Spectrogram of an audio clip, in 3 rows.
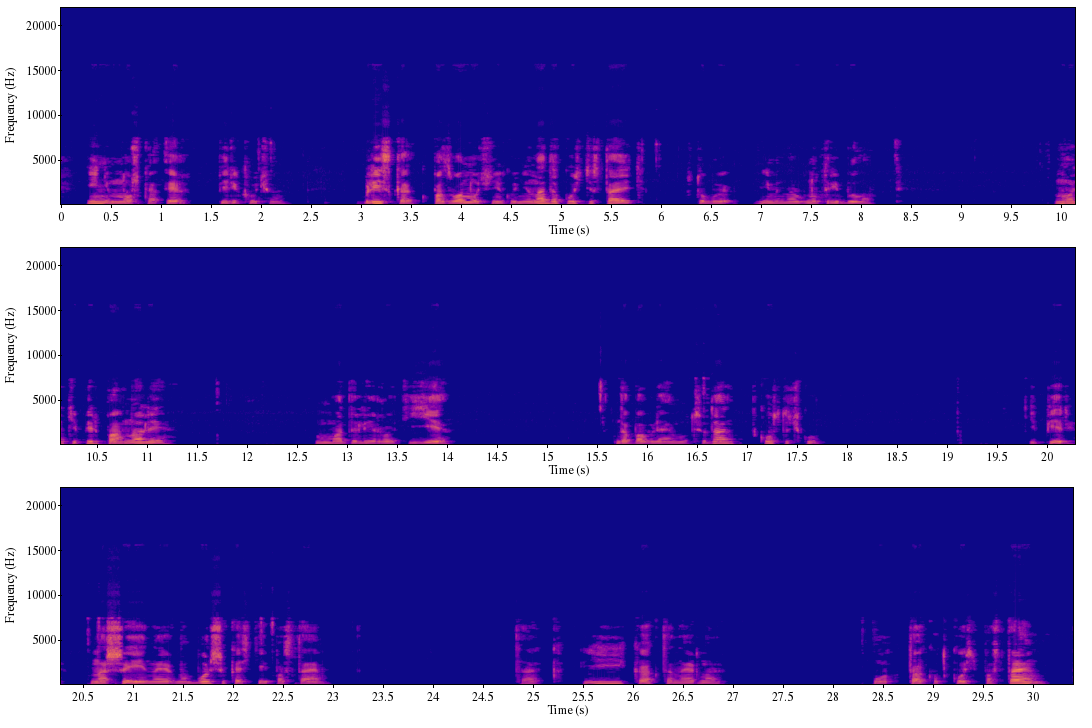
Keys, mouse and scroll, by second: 0.6 r, 4.2 g, 9.8 click, 11.7 click, 13.2 e, 19.4 e, 20.9 e.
